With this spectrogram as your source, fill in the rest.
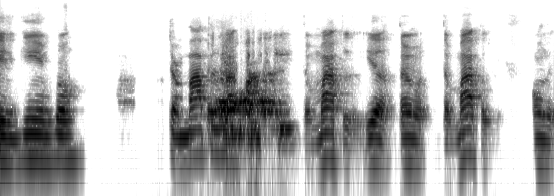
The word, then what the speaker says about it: Thermopylae: So I'm gonna get the war of Therma Palai, if I'm saying it right. But You say it's called Thermopylae.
